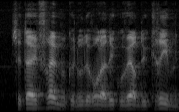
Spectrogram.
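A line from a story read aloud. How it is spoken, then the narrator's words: Plain. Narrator (French): dit Tchekhov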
